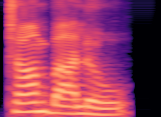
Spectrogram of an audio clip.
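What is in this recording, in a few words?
"tomboy", Indian; Dictionary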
